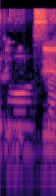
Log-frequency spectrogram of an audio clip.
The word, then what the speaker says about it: الدراسة: Nah, nanti ini cara bacanya kita hayya Hayya bina bina nabda nabda'u hadihid نبدأ هذه dirosah. الدراسة Dalnya dirasa kita baca kasroh.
